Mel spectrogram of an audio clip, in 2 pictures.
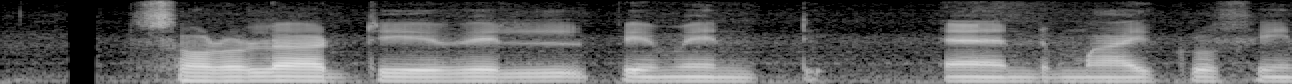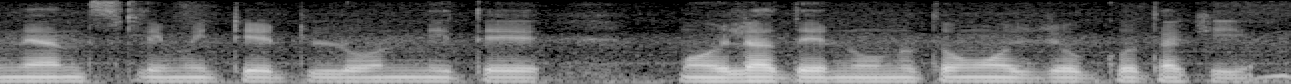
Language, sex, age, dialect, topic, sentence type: Bengali, male, 18-24, Standard Colloquial, banking, question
